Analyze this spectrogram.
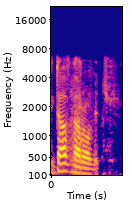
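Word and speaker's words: Downarwicz: But it's pronounced like a V, so I can see why you did that. Got it. Yeah. Okay. Like the window viper. Yeah. Well, the V's and the W's are pronounced opposite.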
